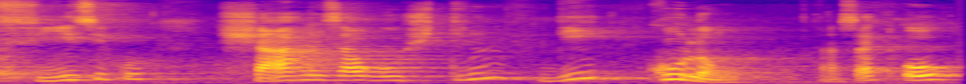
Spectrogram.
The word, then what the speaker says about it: Coulomb: É o físico Charles Augustin de Coulomb, tá certo? Ou Coulomb, que é como se escreve.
